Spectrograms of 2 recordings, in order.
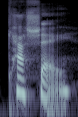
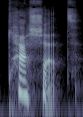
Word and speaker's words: cachet: cache Common mispronunciation. cachet Correct pronunciation. cache Two syllables with the T completely silent. From French.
